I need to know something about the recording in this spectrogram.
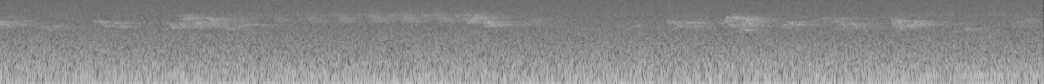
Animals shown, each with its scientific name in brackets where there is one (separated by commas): Ovenbird (Seiurus aurocapilla), Red-eyed Vireo (Vireo olivaceus), American Robin (Turdus migratorius)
